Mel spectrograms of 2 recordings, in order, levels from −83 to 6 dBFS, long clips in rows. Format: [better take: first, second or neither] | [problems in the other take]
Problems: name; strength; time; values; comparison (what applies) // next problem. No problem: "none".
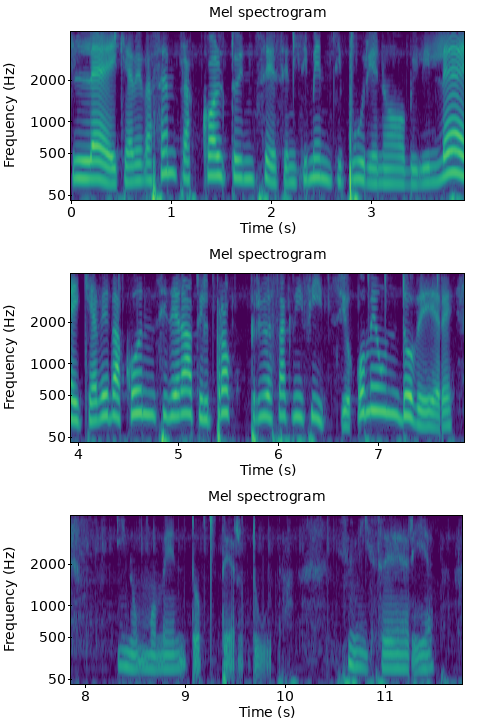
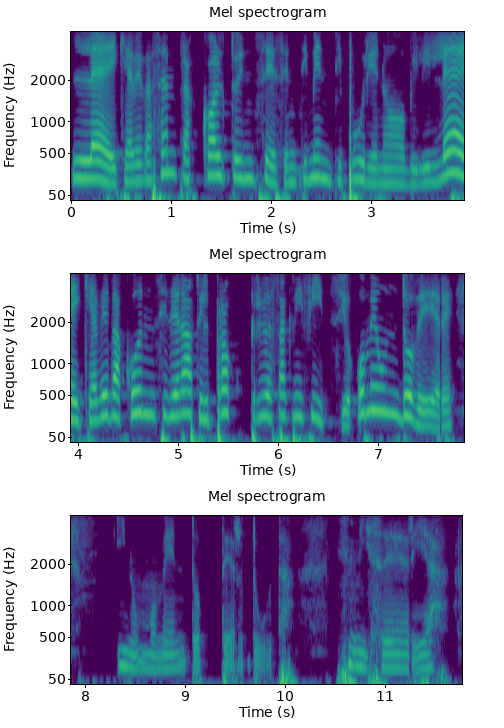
second | noise reduction (neural separator model SepFormer WHAM!)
